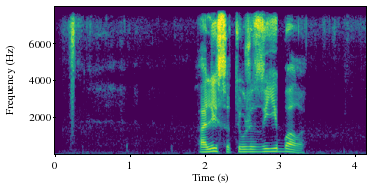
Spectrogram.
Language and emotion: Russian, angry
